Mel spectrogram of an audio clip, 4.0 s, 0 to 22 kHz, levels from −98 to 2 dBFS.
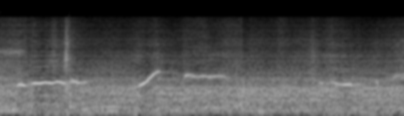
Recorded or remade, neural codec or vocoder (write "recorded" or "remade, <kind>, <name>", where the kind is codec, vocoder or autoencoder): remade, autoencoder, DAC-VAE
